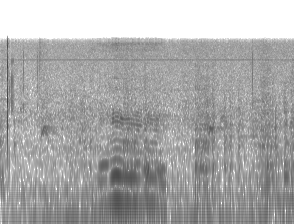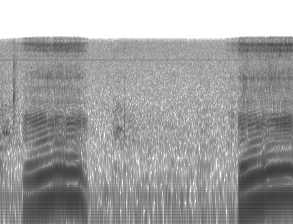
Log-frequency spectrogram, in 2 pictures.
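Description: Loud, low rattling snores on inward breaths, a few seconds each, with quiet breathing between; ordinary snoring.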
